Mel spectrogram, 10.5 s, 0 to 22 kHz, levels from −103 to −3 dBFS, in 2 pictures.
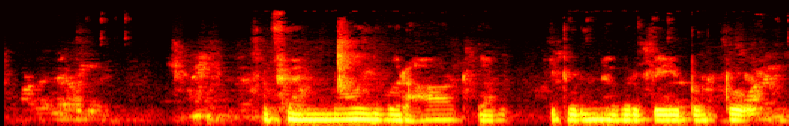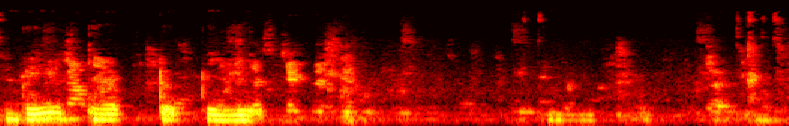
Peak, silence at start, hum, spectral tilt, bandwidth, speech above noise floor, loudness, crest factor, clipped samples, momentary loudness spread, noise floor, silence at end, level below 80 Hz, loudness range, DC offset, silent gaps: -8 dBFS; 0.15 s; none; -8.5 dB/octave; 10.5 kHz; 38 dB; -25 LUFS; 18 dB; under 0.1%; 20 LU; -63 dBFS; 0.1 s; -56 dBFS; 9 LU; under 0.1%; none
